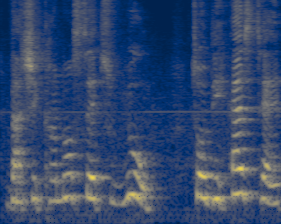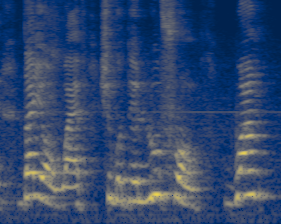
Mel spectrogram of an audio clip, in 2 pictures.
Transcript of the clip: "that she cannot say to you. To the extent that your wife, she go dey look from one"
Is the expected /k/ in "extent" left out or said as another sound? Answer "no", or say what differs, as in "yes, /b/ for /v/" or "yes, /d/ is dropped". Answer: yes, /k/ is dropped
